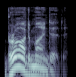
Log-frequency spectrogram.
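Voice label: "broadminded", British English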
